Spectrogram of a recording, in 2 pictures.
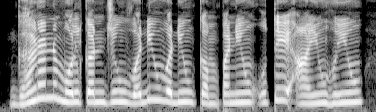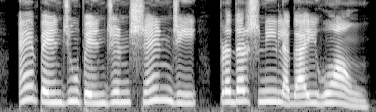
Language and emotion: Sindhi, neutral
